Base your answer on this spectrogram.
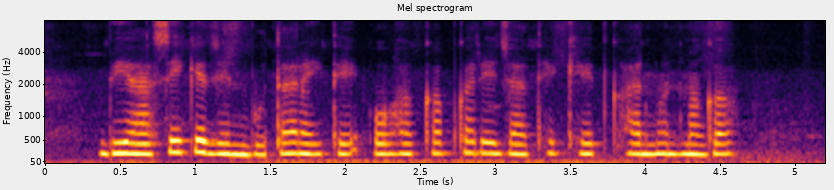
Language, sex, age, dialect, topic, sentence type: Chhattisgarhi, female, 18-24, Western/Budati/Khatahi, agriculture, statement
